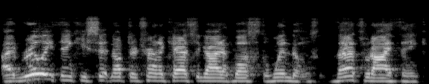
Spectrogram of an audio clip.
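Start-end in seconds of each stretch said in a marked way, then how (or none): none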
